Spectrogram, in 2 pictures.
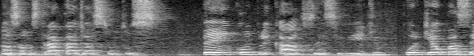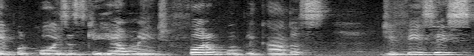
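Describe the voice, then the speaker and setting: Woman vlogger from Goiânia, Brazil, earnest personal testimony, measured and paused, mid-pitched.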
